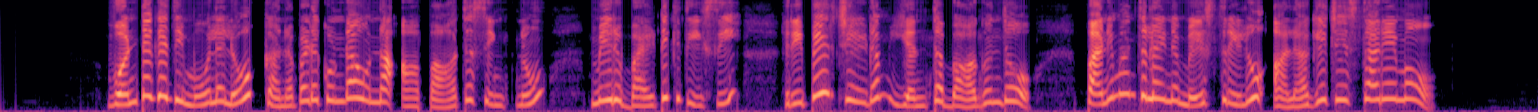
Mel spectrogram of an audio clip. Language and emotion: Telugu, surprised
